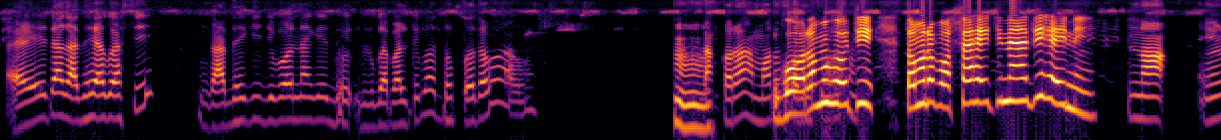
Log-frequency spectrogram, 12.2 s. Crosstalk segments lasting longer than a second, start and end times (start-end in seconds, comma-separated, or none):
7.0-8.6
